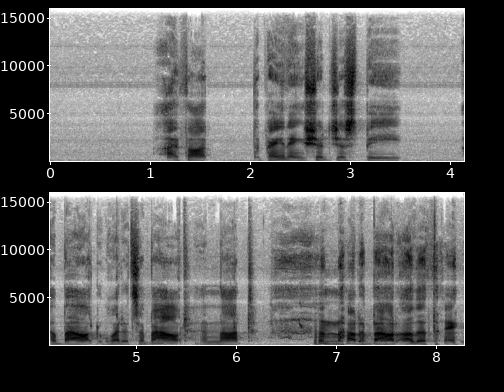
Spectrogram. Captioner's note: laughs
